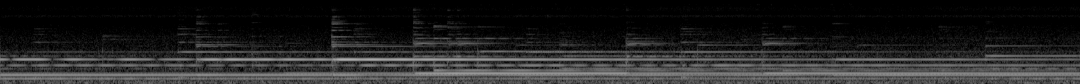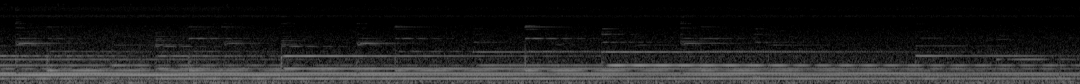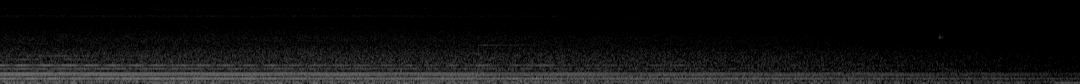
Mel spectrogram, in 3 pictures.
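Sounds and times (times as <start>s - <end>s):
copper chime set: 0.0s - 22.4s.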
